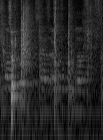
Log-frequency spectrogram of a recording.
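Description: Mostly speech: a man says one short word, then a quiet room with a faint background voice and a few light handling clicks.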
